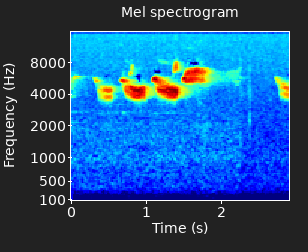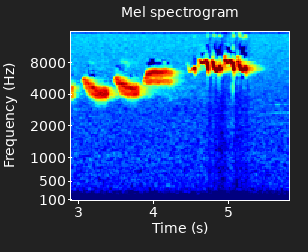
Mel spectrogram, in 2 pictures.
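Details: Bay-breasted warbler phrases: four slurred notes rising step by step, repeated twice, then a fast, high, thin trill to finish.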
